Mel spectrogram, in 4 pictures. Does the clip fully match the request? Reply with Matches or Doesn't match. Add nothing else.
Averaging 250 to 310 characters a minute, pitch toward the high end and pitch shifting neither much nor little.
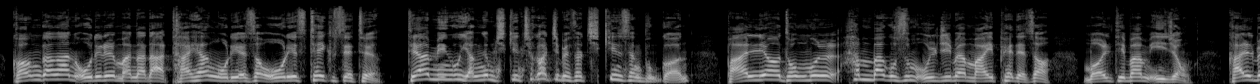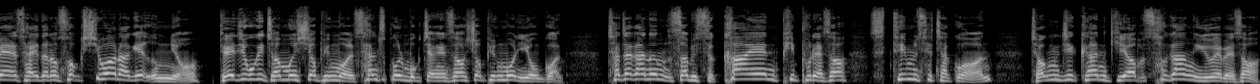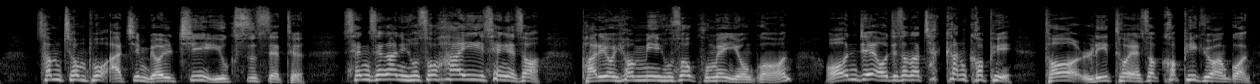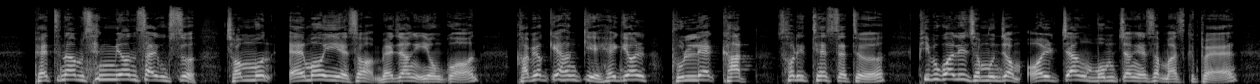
Matches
